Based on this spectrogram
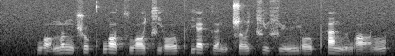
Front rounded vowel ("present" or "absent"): present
